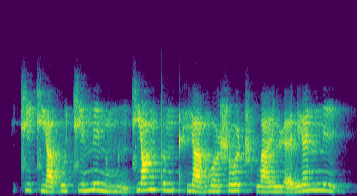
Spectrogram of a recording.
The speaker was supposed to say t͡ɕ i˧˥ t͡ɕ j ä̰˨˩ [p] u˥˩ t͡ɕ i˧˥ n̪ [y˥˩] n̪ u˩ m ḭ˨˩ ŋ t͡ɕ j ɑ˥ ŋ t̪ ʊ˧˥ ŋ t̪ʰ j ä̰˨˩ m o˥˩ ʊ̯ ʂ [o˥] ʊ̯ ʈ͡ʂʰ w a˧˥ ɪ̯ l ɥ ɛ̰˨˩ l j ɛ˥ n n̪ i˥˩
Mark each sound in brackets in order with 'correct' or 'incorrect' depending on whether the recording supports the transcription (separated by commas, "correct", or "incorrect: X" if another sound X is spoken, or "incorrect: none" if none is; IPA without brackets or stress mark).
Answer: correct, incorrect: i˥˩, correct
